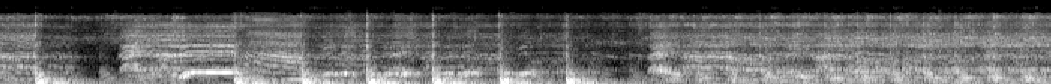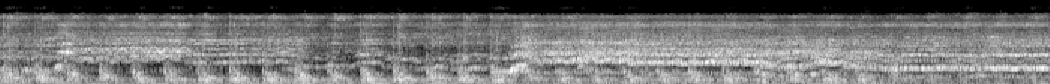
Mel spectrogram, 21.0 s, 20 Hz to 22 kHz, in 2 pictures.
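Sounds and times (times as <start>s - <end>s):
large hand drum beats: 2.3s - 6.1s.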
